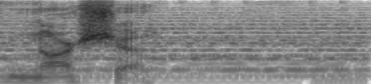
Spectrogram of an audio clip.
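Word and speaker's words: Narshe: it was quick pretty sure narsh is narsha narsha but it's spelled n-a-r-s-h-e that would be narshi tutorials always open that's like marsh you know you don't say marshy yeah lock is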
